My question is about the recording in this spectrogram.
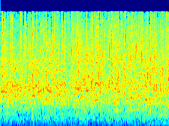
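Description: Studio audience applauding and laughing, steady throughout.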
